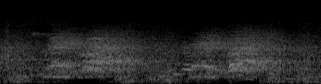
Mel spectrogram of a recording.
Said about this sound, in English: Defensive chant here. The crowd getting into it here.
